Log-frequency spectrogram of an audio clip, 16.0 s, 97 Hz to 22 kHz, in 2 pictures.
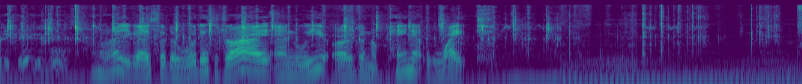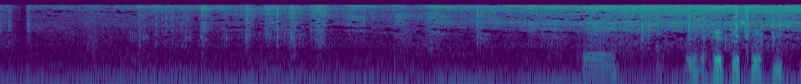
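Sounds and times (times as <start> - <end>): spray can mixing ball clicking: 0.0 - 5.8, 6.4 - 16.0
spray paint hissing: 0.0 - 16.0
low hum: 4.9 - 13.9.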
